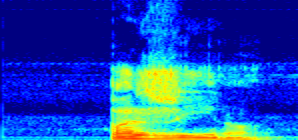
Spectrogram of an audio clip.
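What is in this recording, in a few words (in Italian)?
"prete", Sicilian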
